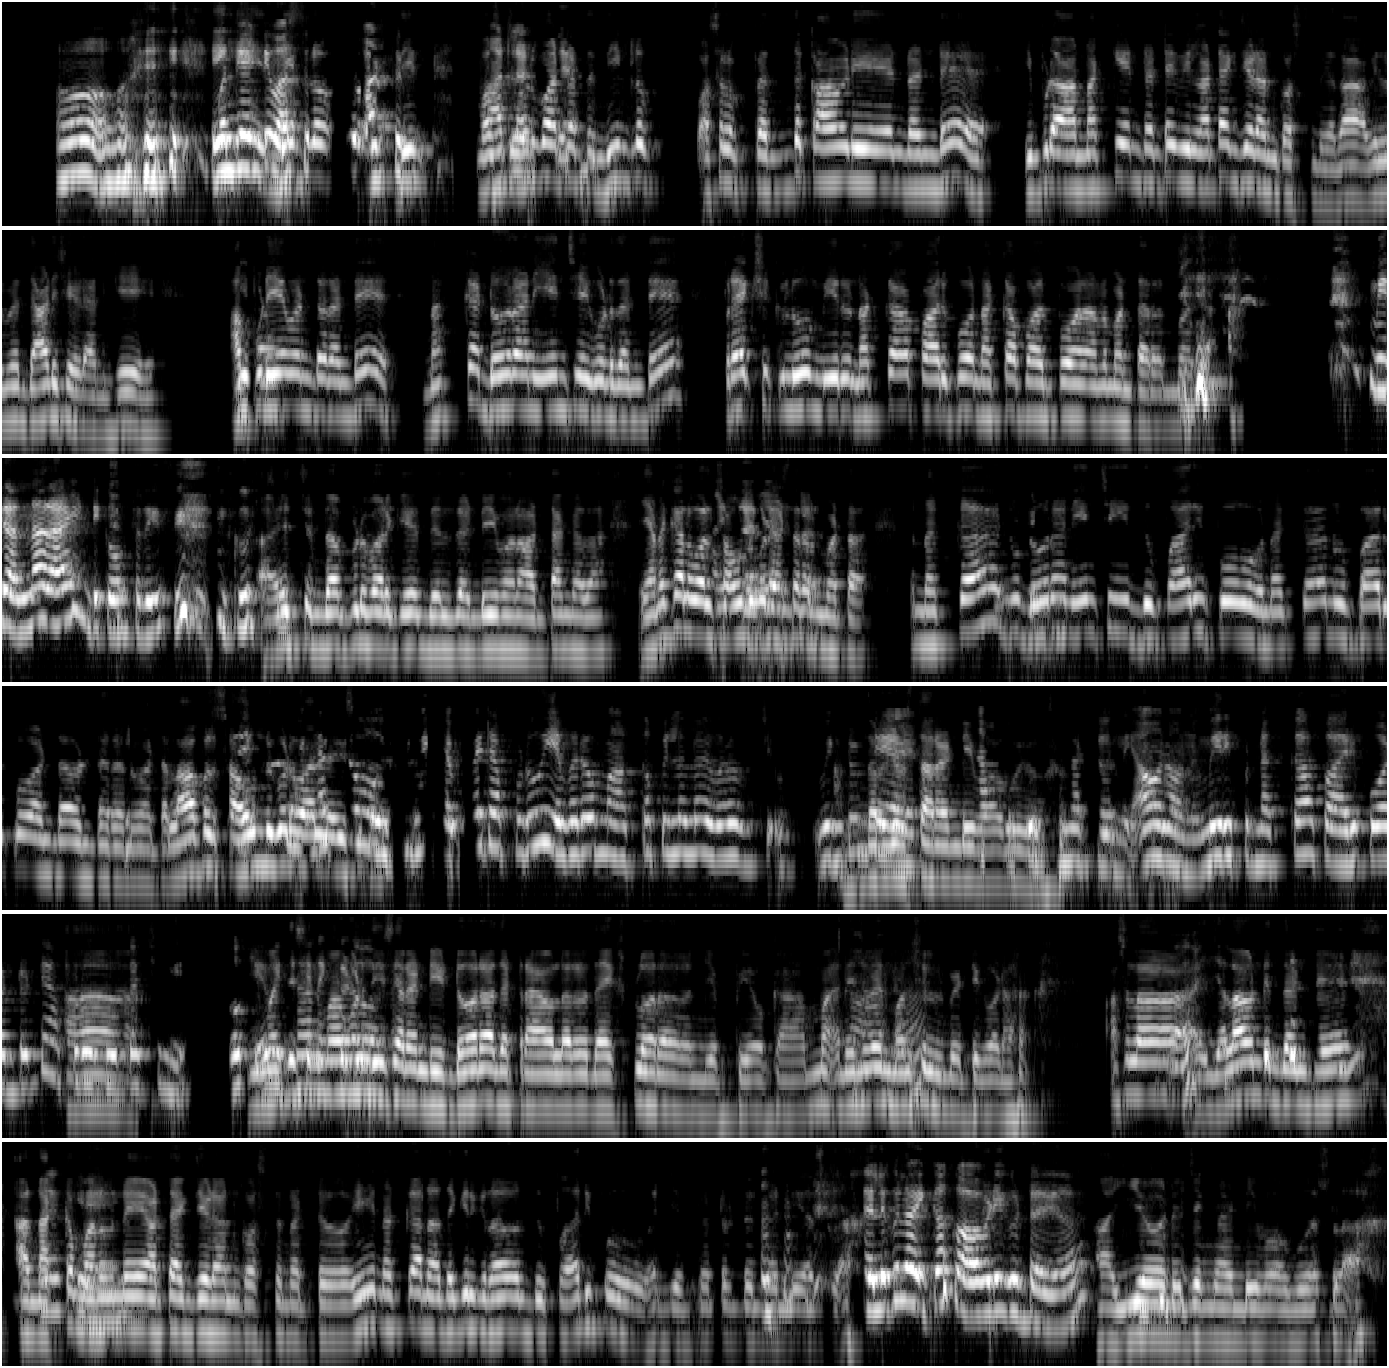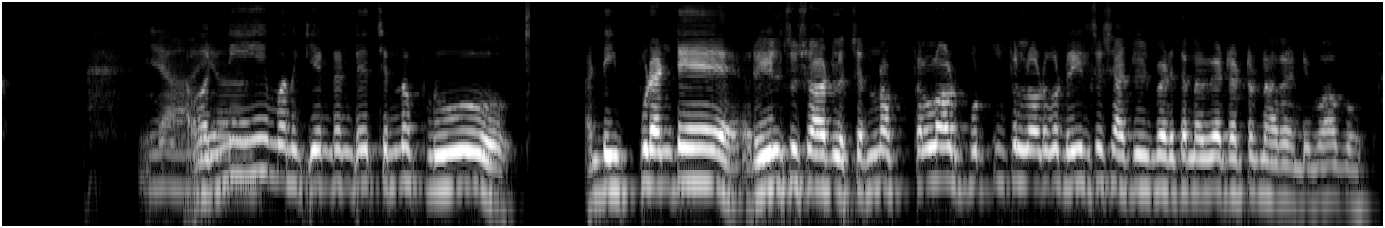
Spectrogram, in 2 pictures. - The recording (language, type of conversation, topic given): Telugu, podcast, చిన్నతనంలో మీరు చూసిన టెలివిజన్ కార్యక్రమం ఏది?
- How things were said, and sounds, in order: laughing while speaking: "ఇంకేంటి వస్తువులు మాట్లాడతయా?"; unintelligible speech; in English: "అటాక్"; laughing while speaking: "మీరున్నారా ఏంటి కొంప తీసి? కూర్చో"; laughing while speaking: "అయి చిన్నప్పుడు మనకు ఏమి తెలుసండి"; in English: "సౌండ్"; put-on voice: "నక్క నువ్వు డోరాని ఏం చేయొద్దు పారిపో. నక్క నువ్వు పారిపో"; other background noise; in English: "సౌండ్"; tapping; laugh; in English: "అటాక్"; put-on voice: "ఏ నక్క నా దగ్గరికి రావొద్దు పారిపో"; laughing while speaking: "తెలుగులో ఇంకా కామెడీ‌గా ఉంటాది గదా!"; chuckle; chuckle; lip smack; in English: "రీల్స్"; in English: "రీల్స్"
